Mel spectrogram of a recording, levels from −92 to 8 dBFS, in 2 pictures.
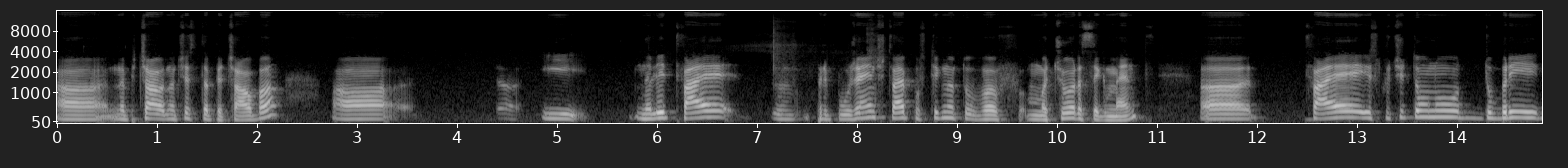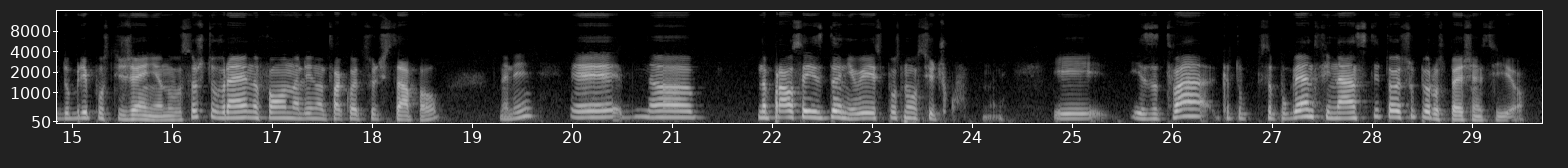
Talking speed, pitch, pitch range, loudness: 125 wpm, 175 Hz, 150-195 Hz, -25 LUFS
